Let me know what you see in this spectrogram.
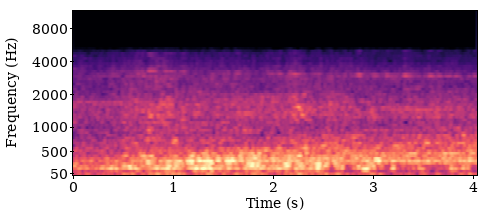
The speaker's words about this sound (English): Waiting for the plane to pass over.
